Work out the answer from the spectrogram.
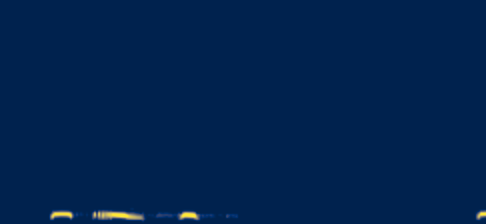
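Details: Spotted dove, a kept decoy bird cooing to lure wild doves in Vietnam: a short phrase of three clear, mellow coos, the middle one longer and falling, with a fresh coo starting at the end. Indoor quiet, no other sounds.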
